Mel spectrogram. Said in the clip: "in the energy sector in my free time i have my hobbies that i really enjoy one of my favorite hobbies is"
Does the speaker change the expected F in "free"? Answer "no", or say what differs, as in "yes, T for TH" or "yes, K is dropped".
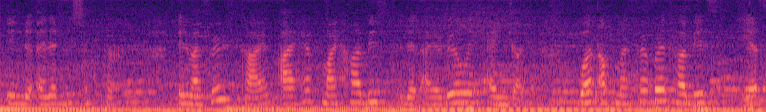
yes, P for F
